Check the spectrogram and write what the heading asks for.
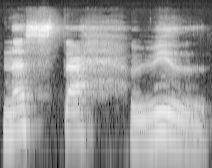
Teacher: سین پہ سیٹی، ہا پہ ہمس اور زال نرمی کے ساتھ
